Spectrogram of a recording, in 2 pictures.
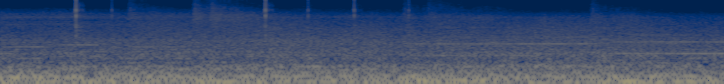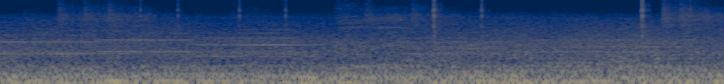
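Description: Short game interface clicks sound now and then.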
